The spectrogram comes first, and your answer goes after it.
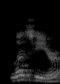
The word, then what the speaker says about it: Lazear: Because some of these things, is it Lazear, is it whatever? It's Lazear, apparently. And now, ladies and gentlemen,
